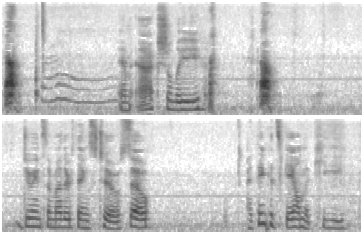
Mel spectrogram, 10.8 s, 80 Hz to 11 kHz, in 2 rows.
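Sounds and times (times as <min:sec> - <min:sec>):
dog barking: 0:00.0 - 0:00.3, 0:03.8 - 0:04.2
dog whining yelps: 0:00.0 - 0:01.8
speech: 0:01.8 - 0:03.3, 0:05.7 - 0:07.7, 0:09.1 - 0:10.6.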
